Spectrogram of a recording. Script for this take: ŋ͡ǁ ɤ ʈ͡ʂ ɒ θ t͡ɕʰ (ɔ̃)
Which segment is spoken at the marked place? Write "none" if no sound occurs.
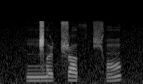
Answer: ɔ̃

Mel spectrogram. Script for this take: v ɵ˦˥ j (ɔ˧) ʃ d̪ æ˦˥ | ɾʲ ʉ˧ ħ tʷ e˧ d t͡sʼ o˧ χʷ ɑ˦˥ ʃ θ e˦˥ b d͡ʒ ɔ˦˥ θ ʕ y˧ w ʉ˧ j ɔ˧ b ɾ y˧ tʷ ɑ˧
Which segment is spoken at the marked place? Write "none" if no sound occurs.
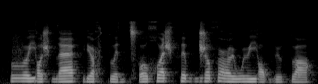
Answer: ɔ˧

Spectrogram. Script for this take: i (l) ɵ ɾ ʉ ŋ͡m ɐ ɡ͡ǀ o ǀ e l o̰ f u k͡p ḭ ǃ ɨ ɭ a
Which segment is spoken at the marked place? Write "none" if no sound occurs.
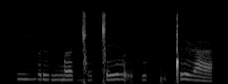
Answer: ʎ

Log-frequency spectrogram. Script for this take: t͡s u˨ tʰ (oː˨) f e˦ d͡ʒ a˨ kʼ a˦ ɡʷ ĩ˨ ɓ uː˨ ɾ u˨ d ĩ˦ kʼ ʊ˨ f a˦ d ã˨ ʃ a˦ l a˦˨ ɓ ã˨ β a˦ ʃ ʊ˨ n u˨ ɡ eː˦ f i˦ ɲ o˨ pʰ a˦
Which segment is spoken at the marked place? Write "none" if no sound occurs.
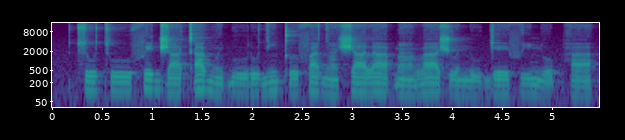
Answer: uː˨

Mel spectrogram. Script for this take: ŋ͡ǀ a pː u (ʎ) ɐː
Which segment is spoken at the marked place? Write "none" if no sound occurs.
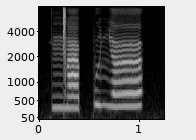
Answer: ʎ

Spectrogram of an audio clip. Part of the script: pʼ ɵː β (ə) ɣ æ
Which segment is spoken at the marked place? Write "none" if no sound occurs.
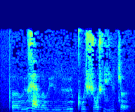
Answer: ʉ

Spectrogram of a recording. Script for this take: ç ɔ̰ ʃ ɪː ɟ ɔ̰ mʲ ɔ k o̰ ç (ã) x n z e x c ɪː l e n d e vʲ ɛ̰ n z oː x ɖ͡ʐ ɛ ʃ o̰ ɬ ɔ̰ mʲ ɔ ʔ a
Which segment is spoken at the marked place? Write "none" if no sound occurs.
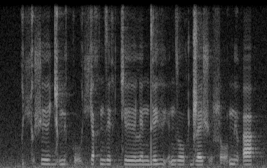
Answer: a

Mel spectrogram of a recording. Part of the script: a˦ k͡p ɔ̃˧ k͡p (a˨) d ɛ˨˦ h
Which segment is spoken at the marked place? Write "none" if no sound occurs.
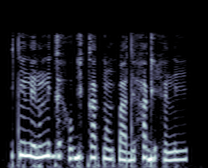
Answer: a˨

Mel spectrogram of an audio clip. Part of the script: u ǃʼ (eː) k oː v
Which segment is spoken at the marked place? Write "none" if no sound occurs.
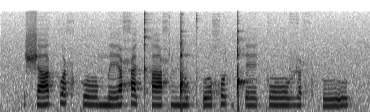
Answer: eː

